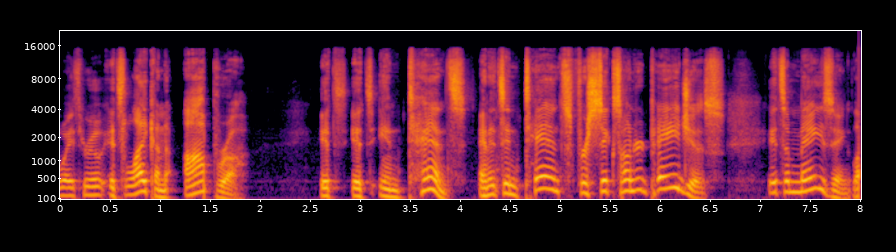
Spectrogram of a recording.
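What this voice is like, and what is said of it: Excited, enthusiastic voice. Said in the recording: “you can hear in my voice, I feel like I've discovered, you know, a cache of gold treasure ... I'm just really excited to tell you about it”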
